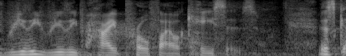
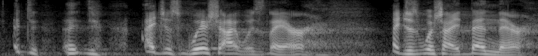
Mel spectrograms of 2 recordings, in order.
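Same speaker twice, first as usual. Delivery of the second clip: tearful father; 7 semitones higher, 3 dB louder than usual. Retold or imitated. Father regretting his absence to his son, mildly tearful. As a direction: voice lifted and breaking, mildly imitating a sob. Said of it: "And he's just sobbing".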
